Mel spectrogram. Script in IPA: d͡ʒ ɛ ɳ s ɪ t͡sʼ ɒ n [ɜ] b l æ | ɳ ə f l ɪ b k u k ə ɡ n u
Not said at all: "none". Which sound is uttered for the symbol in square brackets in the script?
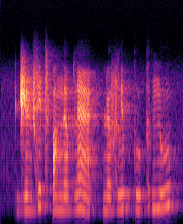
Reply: ɜ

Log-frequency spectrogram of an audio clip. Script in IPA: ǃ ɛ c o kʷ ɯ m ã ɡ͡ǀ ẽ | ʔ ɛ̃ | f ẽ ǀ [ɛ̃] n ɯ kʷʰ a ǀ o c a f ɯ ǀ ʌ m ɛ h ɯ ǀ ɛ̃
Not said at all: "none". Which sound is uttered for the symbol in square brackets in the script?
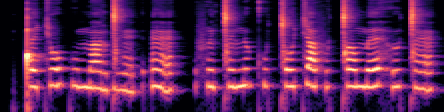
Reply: ẽ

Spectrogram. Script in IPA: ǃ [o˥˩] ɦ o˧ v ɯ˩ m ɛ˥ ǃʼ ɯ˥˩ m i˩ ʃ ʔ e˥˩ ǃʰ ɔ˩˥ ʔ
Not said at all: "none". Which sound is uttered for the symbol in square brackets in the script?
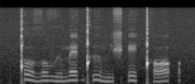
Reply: o˥˩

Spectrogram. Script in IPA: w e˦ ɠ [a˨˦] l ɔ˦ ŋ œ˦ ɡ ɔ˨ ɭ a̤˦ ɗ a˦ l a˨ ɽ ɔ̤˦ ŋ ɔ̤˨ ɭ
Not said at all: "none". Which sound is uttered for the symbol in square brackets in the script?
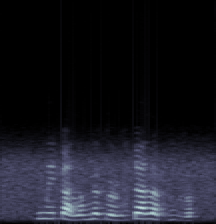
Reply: a˨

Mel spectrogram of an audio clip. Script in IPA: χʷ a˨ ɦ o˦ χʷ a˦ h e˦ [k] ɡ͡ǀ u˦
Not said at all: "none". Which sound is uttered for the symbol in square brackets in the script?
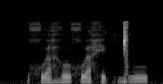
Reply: k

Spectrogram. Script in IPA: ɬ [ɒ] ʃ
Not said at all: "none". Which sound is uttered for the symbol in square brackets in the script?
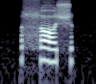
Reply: ɒ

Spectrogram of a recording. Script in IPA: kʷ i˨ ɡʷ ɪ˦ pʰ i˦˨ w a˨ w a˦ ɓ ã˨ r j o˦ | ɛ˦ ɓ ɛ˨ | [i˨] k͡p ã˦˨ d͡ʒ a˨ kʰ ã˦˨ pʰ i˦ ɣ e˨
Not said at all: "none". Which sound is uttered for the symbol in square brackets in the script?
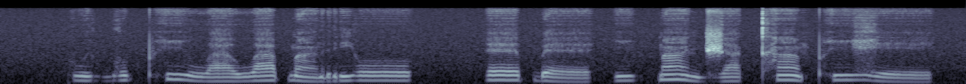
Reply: i˨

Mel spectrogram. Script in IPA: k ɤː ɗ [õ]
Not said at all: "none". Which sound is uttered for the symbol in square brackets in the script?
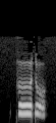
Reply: o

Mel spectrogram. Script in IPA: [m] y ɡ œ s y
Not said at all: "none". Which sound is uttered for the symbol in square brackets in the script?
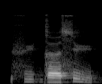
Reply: f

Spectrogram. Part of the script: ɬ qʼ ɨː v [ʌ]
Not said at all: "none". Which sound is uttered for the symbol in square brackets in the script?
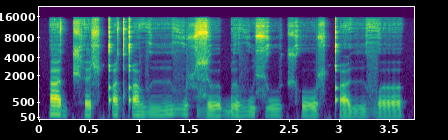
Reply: ʌ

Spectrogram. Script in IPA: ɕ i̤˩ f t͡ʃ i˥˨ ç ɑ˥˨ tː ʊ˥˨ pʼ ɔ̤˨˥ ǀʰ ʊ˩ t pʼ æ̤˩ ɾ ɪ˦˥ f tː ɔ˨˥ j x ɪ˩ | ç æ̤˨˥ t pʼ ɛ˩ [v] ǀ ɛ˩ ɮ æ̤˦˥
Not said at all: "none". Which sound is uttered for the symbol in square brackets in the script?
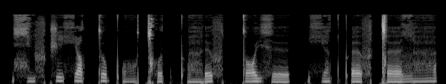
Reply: f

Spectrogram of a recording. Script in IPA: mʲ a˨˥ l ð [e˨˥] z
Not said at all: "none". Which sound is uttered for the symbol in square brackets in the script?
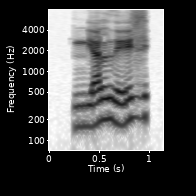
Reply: e˨˥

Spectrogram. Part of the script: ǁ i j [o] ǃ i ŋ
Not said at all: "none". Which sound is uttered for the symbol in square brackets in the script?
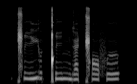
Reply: ɵ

